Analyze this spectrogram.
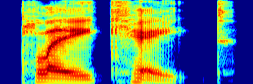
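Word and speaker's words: placate: next verb is plate this word has two syllables and the stress is on that first syllable play Kate what it means is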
